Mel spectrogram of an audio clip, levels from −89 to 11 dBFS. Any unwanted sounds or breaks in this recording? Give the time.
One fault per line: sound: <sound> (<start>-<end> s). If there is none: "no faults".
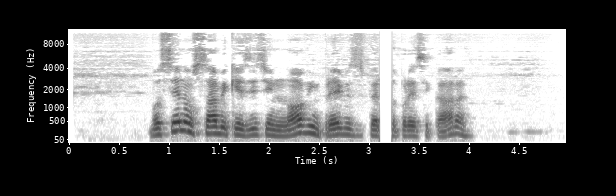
sound: dropout (3.1-3.2 s)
